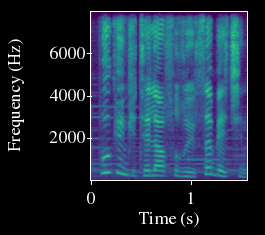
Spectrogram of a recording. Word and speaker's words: Beçin: کہا جاتا ہے ۔ آج کا تلفظ Beçin ہے۔ پہاڑی پر پہلی بستیاں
